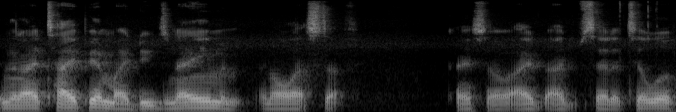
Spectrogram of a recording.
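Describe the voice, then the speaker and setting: Pausing long and often, a man speaks in a very deep, low pitch with ordinary pitch variation. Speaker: teacher. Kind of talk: tutorial. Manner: fast; casual.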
